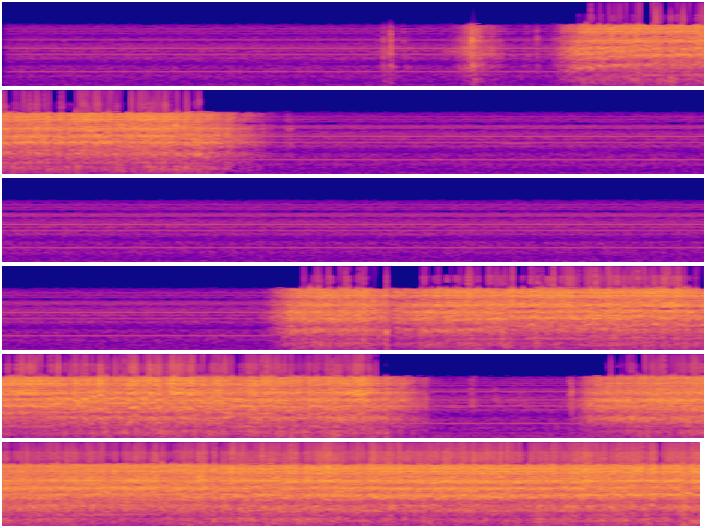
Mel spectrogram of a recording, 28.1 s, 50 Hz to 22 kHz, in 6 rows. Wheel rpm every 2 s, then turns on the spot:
0, 20, 140, 10, 0, 0, 0, 0, 120, 160, 100, 90, 180, 200.
none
